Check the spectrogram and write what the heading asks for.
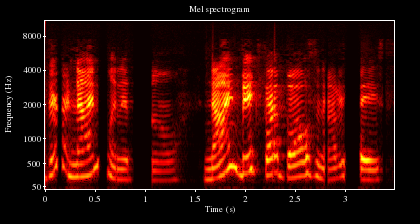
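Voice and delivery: normal talking voice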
